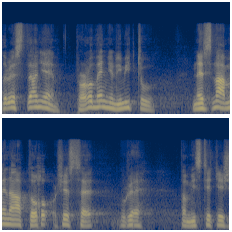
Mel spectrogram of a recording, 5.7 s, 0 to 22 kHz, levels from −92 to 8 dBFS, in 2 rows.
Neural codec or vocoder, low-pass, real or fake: codec, 16 kHz in and 24 kHz out, 0.6 kbps, FocalCodec, streaming, 4096 codes; 10.8 kHz; fake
